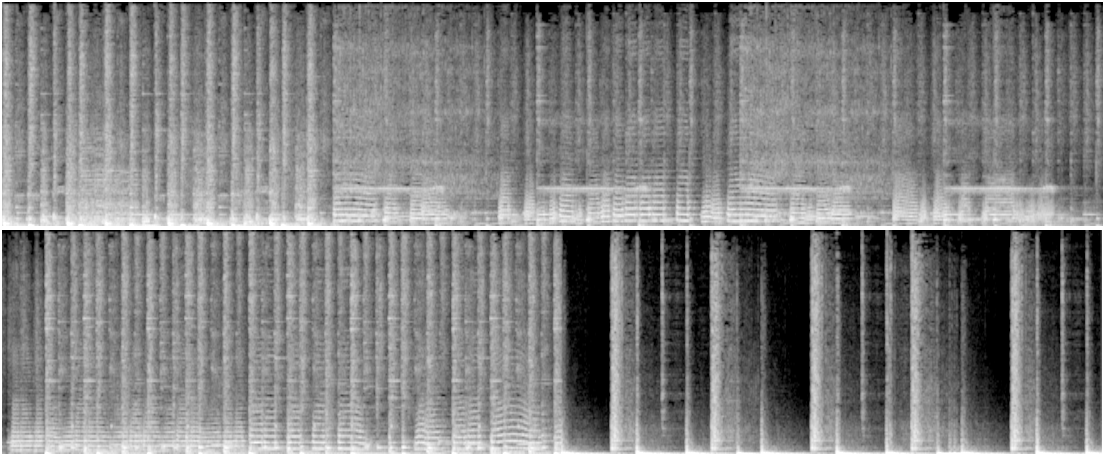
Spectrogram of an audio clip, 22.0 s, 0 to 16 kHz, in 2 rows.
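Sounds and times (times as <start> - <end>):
brass-led instrumental music: 0.0 - 16.8
drum beat: 0.0 - 22.0.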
